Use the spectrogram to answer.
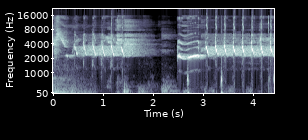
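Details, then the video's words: Sharp, spicy 'besetan' song of a white-eye, meant as a training master: a quick series of ringing repeated notes, then a short pause, a rising whistle, and another tight string of rapid chips. "SUARA KAPAS TEMBAK TAJAM DAN PEDAS‼️ SPESIALIS BESETAN RAPET PALING COCOK MASTERAN"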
